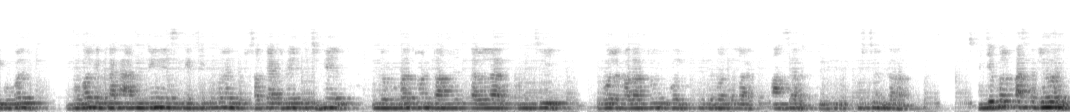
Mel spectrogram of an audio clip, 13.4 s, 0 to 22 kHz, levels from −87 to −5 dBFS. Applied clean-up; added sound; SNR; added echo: neural separator model SepFormer DNS4.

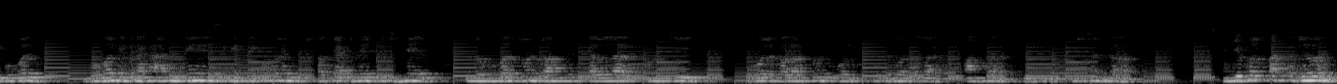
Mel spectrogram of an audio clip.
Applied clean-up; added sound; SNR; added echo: none; Piano; 13 dB; reverberation time 0.9 s.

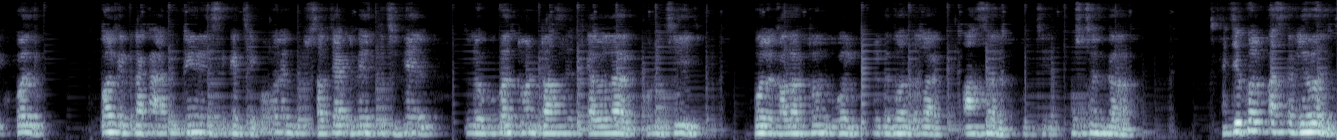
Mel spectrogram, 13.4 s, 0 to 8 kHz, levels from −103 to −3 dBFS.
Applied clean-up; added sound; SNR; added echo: neural mask model DeepFilterNet 3.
